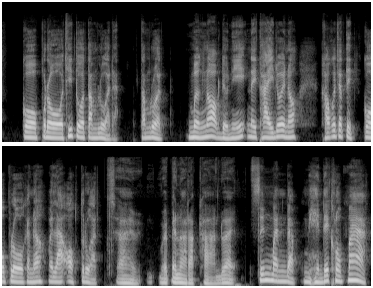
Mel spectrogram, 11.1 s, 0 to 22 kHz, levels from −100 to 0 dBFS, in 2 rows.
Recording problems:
none

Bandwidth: 15.5 kHz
